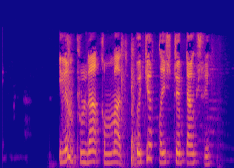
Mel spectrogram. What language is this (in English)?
Uzbek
